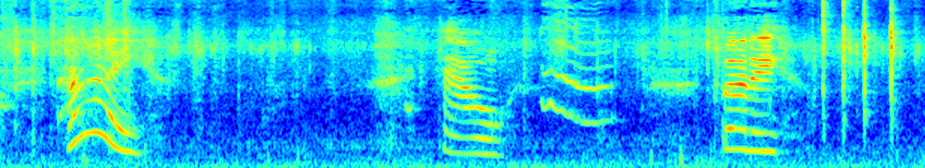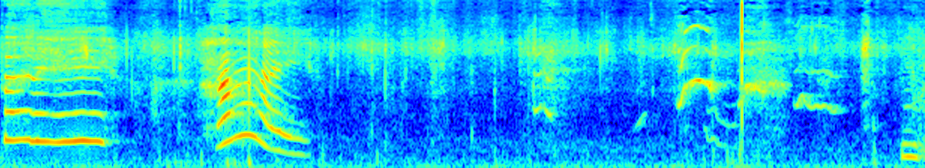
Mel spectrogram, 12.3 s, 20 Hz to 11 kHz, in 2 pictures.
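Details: Several Havanese puppies indoors on 20 January 2020 whining repeatedly, with arching, wavering high whimpers every second or two, some drawn out, while a person speaks softly nearby.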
